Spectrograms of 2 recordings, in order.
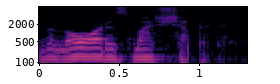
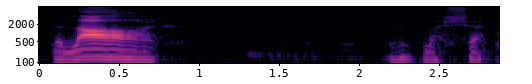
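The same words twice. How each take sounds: First: It is spoken smoothly in a polished, oratorical way. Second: It is spoken haltingly in a frail, broken way. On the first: The speaker knows the text well. "says it professionally and orates it beautifully" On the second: The speaker knows the one the text is about. "she kind of speaks in a broken language"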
